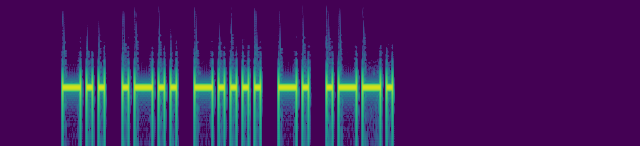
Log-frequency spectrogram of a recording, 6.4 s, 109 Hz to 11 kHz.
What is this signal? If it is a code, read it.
Morse code, heard as a keyed tone, about 21 wpm, 700 Hz. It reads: DL6NP
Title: DXCC-100 Call Signs - 5 Characters - 20wpm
